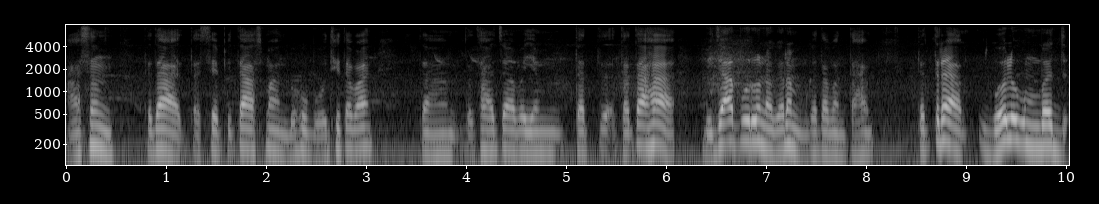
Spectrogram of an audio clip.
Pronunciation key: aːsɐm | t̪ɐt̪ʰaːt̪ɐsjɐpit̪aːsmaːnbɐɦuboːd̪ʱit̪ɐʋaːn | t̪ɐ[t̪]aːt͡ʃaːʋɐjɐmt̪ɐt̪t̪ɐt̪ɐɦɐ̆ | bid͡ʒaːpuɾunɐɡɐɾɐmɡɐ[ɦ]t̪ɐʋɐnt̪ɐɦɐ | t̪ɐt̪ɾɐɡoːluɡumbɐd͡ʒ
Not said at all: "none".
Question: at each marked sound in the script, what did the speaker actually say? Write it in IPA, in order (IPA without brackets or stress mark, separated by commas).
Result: t̪ʰ, none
